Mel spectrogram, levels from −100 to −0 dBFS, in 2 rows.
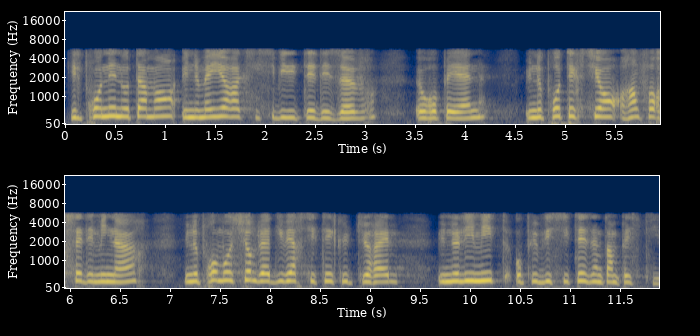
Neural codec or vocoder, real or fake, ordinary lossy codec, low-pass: codec, 24 kHz, 1.2 kbps, DualCodec; fake; none; 5.4 kHz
